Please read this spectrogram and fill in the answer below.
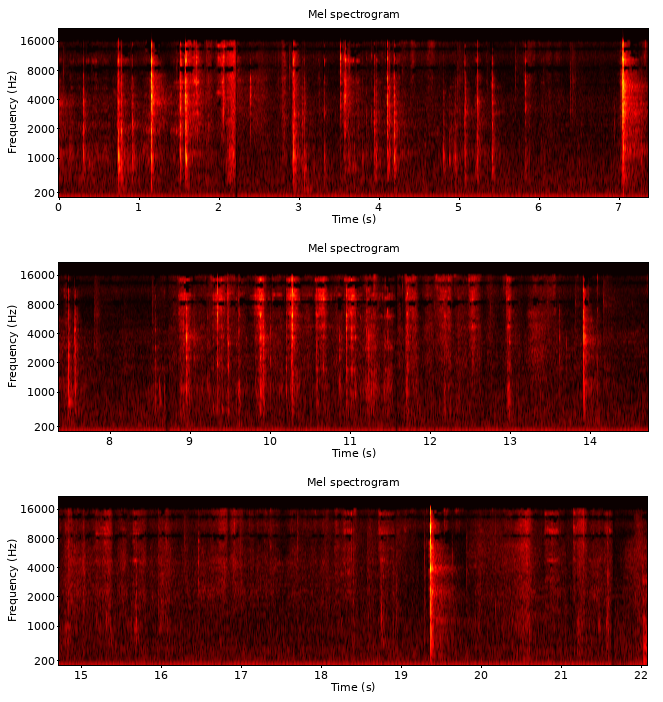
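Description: Scattered sharp metal clicks and clinks as a steel gear puller's jaws and screw are fitted around the crankshaft gear on an engine block, over a steady low hum.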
